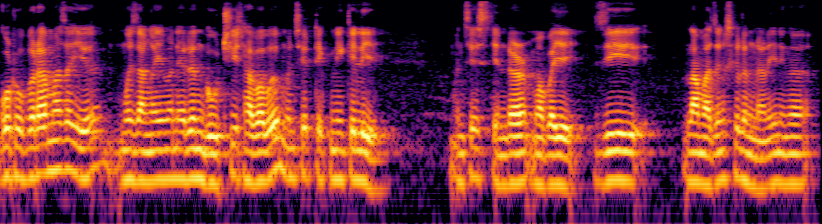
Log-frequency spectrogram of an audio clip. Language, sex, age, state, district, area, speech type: Bodo, male, 18-30, Assam, Kokrajhar, rural, spontaneous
